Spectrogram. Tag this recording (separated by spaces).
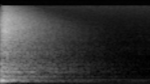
snare drums percussion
